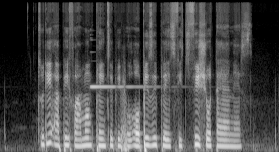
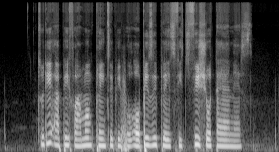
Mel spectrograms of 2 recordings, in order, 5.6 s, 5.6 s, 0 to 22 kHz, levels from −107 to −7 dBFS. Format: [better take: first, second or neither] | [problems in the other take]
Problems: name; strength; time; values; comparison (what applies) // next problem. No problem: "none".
second | background sound (Wind chime); 17 dB below the speech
